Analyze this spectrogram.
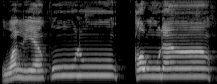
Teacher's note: وَلْيَقُولُوا قَوْلًا، قوف کو موٹا تک واو کے سامنے لانا ہے، واو لین ہے بغیر کھینچے پڑیں گے، لام کے اوپر تنوین غنہ کریں گے۔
